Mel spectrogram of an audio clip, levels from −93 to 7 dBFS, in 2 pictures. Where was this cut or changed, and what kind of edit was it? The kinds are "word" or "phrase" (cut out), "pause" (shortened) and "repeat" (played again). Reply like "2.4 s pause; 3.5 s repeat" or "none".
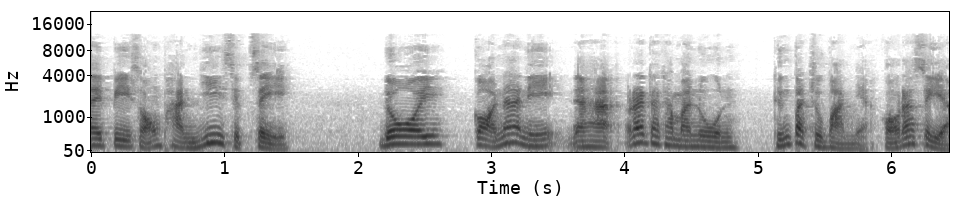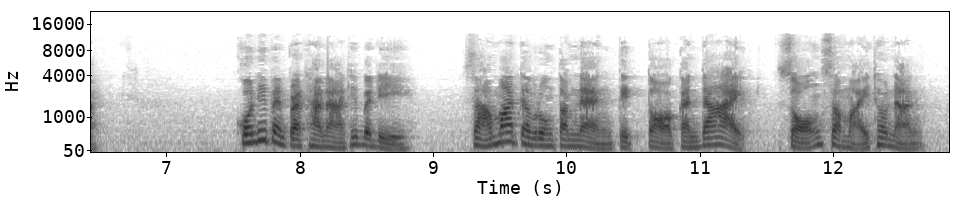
none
